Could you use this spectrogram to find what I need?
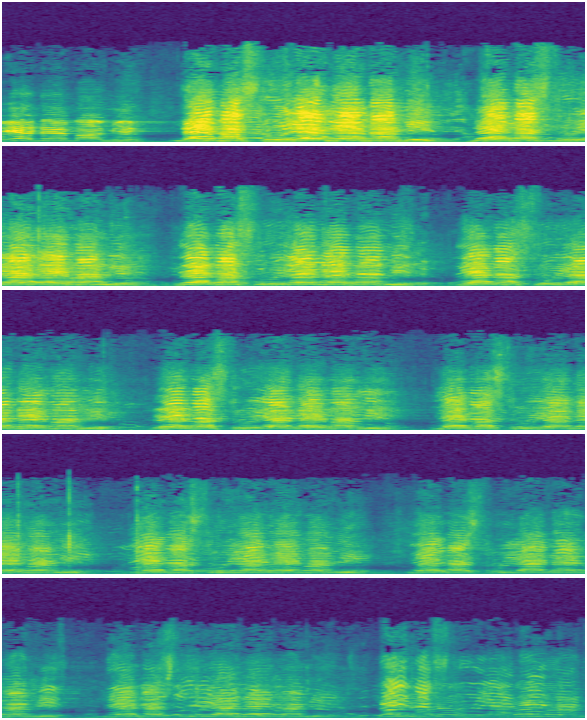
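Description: A crowd of men and women chants loudly together in a steady rhythm outdoors.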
